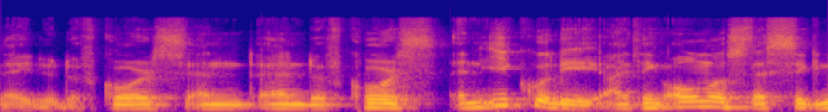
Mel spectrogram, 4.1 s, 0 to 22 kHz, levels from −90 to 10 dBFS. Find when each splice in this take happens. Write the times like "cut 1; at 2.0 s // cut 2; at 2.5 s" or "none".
cut 1; at 2.2 s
